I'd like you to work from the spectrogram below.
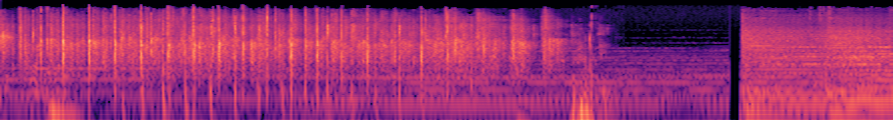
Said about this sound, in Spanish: Un aplauso.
